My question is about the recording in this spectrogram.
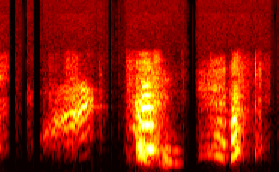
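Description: A young baby cooing: three short, soft coos with gliding pitch, the middle one the loudest.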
